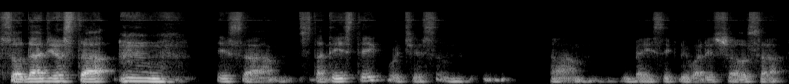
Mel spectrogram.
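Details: Man, a stroke survivor with post-stroke aphasia, speaking English as a non-native speaker during a presentation; word repetitions and self-corrections are audible; aphasia.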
